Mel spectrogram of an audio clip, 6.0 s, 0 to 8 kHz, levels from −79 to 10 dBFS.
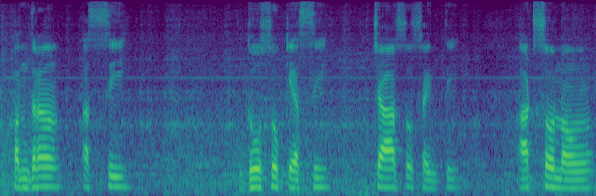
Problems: constant background noise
